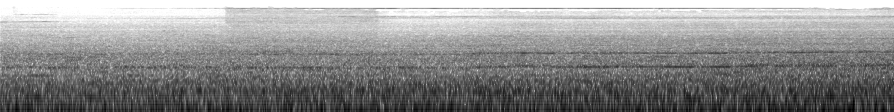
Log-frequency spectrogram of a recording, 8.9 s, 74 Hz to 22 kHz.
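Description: Class 150 diesel multiple unit approaching into the platform: a steady low rumble of engine and wheels that slowly grows louder, with faint steady whines above it.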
